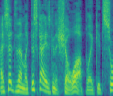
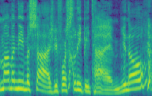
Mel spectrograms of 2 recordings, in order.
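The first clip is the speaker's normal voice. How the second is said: put-on elderly Italian man's voice, pitched up; 5 semitones higher than usual. A speaker breaks into a bit as the others react, old italian man voice. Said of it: "Why is he an old Italian?".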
